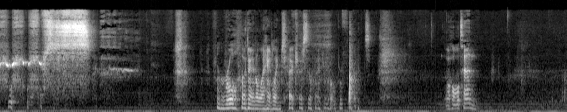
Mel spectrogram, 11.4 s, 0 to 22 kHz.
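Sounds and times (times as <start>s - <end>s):
person attempting a weak sputtering whistle: 0.0s - 1.9s
speech: 4.4s - 7.5s, 8.9s - 9.7s.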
